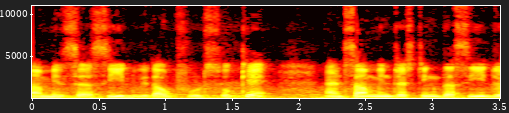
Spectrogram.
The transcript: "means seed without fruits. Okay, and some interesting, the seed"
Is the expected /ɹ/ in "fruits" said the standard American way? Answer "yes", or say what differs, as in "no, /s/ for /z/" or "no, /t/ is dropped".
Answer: no, /ɹ/ is dropped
